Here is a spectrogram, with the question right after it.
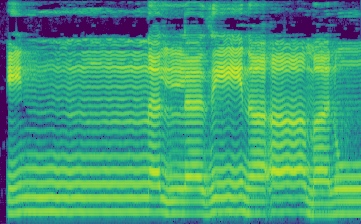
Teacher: প্রিয় আমাদের দর্শকবৃন্দ, দেখুন এখানে আমরা যখন এই আয়াতটা তিলাওয়াত করব, তো প্রথমে দেখুন এখানে নুন তাসদীদ গুণনা করতে হবে আমাদেরকে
